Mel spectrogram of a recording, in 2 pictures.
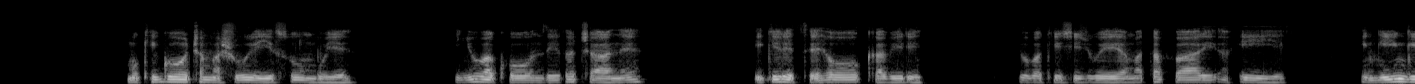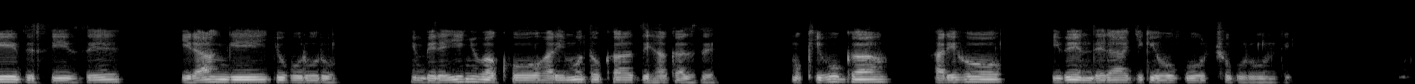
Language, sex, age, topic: Rundi, male, 36-49, education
